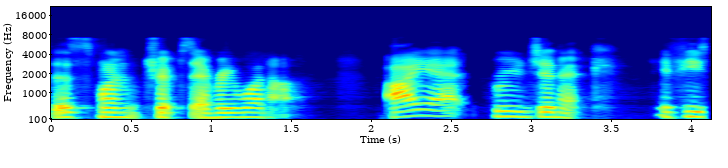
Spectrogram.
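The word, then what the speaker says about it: iatrogenic: Let's start with pronunciation because this one trips everyone up. Iatroenic.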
